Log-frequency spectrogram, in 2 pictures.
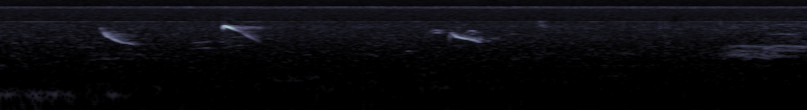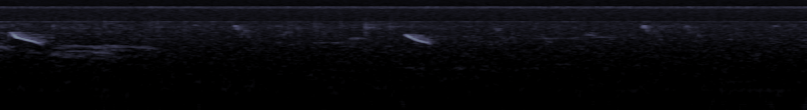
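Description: Faint, short, high bird chirps, each falling quickly in pitch, about five of them scattered a second or two apart over a near-silent background.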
